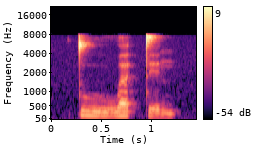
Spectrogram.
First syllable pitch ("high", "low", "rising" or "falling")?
low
